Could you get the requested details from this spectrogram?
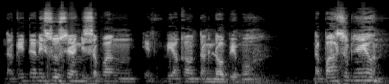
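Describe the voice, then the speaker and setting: A worried loyal younger brother in a radio drama. His tone is very bright and the sound is dry, and he pleads earnestly. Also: a little high, quick pace, dry recording.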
